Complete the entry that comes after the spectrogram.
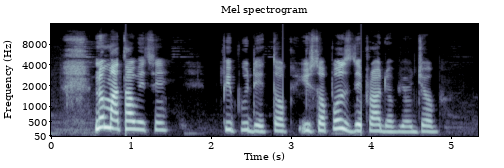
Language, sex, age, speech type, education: Nigerian Pidgin, female, 15-29, spontaneous, tertiary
